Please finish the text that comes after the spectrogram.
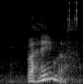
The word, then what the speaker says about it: Behemoth: How do you pronounce the horse's name? Behemoth. I like to say Behemoth. Oh, you like to just put a bit of emphasis on it from the old Reservoir Dogs movie.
